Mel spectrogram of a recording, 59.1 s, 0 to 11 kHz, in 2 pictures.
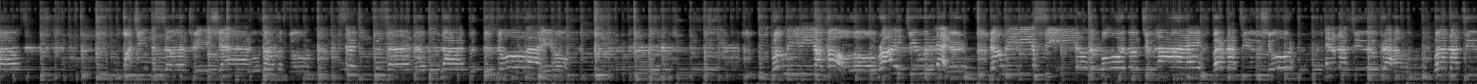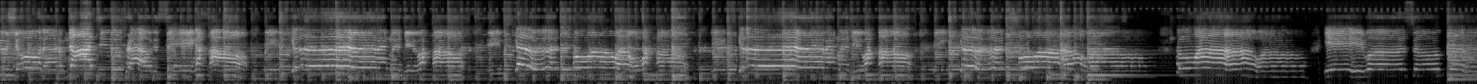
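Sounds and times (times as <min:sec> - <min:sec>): man singing: 0:00.0 - 0:01.6, 0:02.3 - 0:11.7, 0:14.6 - 0:59.0
acoustic guitar strumming: 0:00.0 - 0:56.5, 0:58.4 - 0:59.0.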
